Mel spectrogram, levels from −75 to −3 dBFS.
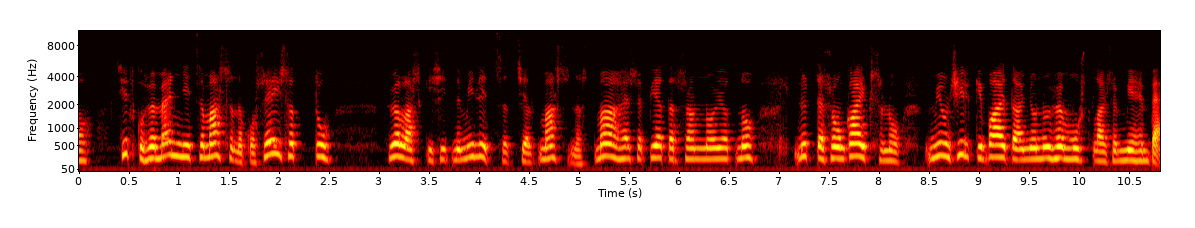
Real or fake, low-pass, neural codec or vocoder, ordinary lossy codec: real; none; none; none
